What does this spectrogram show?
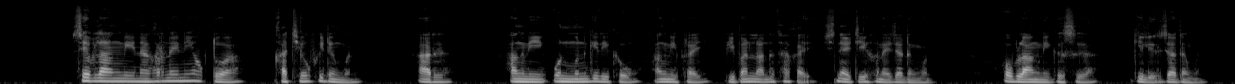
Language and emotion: Bodo, sad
